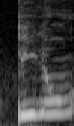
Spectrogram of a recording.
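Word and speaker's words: Pillon: P-I-2-L-O-N, on prononce Pilon.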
